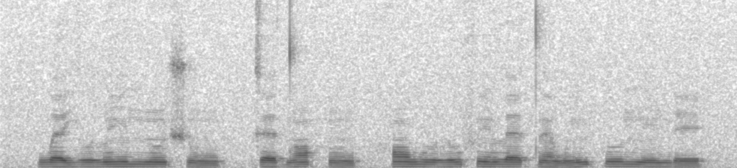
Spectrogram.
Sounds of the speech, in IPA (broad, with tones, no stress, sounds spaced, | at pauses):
w ɛ˨ j u˨ l ĩ˧ n ũ˧ ʃ ũ˨ | k ɛ˨ d ɔ̃˧ h ũ˨ | h ɔ̃˧ w u˨ l u˨˦ f ĩ˧ l ɛ˧ t ɛ̃˨ w ĩ˨˦ k͡p u˦ n ĩ˧ n e˧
